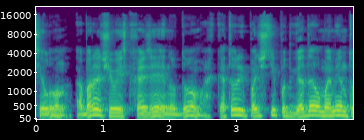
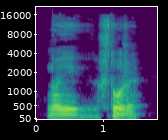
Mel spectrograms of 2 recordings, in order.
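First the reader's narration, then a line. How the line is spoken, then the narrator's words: Muttering. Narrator (Russian): пробормотал Берс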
